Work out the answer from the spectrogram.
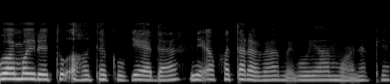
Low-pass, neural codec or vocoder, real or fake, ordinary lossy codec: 7.2 kHz; codec, 16 kHz, 1.1 kbps, Voila-Tokenizer; fake; none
